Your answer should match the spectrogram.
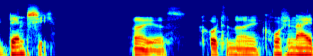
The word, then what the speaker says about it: Courtenay: their first name is Courtney Dempsey. Oh, yes. Courtenay Dempsey, sorry. Yep, that's actually very important that you pronounce that A for the purpose of this conversation.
